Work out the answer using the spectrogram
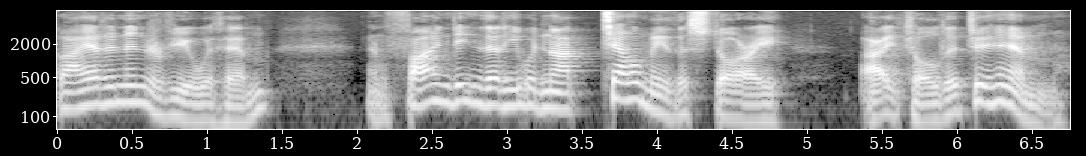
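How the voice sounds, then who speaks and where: A man voicing a calm, stern male detective who speaks in a measured, authoritative way. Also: mid-range voice, vocal fry.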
